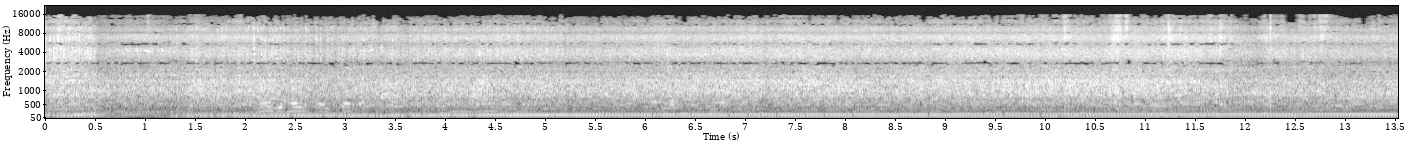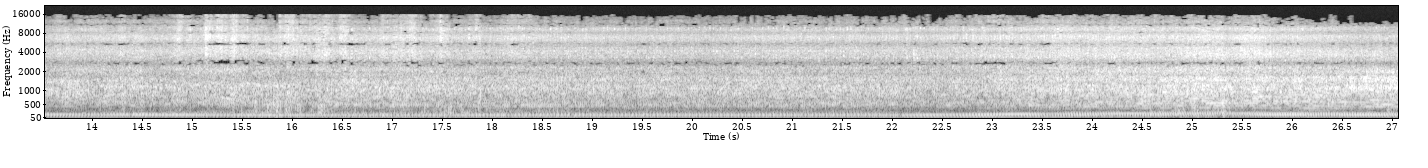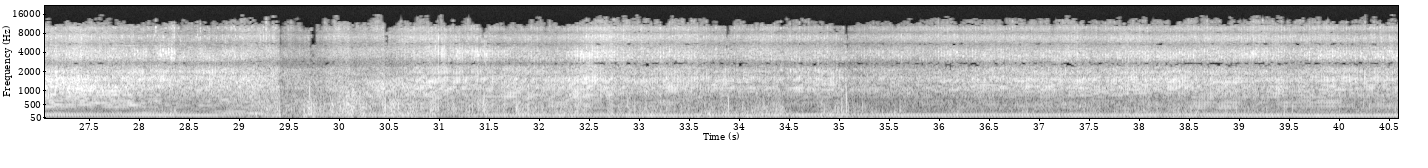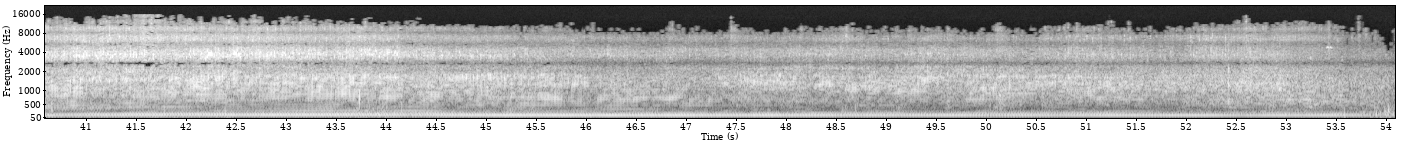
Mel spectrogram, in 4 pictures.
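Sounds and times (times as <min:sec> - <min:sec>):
propeller airplane engine: 0:00.0 - 0:54.0.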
